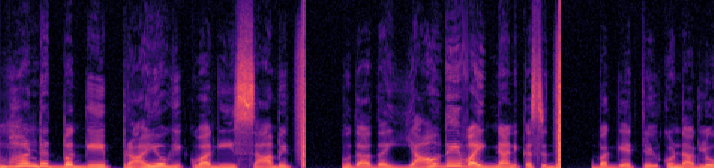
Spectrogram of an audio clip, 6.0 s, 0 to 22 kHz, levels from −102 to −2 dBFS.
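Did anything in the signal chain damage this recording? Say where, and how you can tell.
Yes: wireless microphone squelch dropout in the analogue radio link, after "ಬಗ್ಗೆ ಪ್ರಾಯೋಗಿಕ್ವಾಗಿ" at 2.44–2.85 s and after "ಯಾವ್ದೇ ವೈಜ್ಞಾನಿಕ" at 4.60–4.93 s. The fading signal triggers muting of 320 ms and 270 ms, seen as brief hiss, then flat waveform and blank spectrogram columns.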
